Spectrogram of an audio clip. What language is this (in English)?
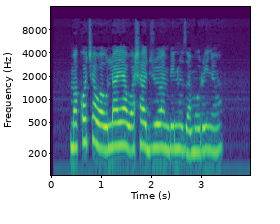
Swahili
